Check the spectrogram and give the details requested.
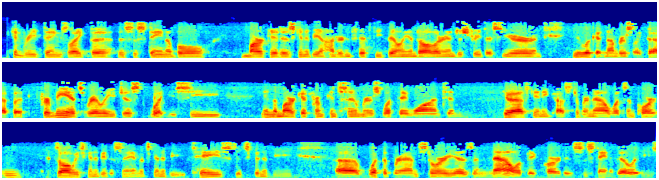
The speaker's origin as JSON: {"language": "English", "country": "Canada", "said": "as a Canadian"}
